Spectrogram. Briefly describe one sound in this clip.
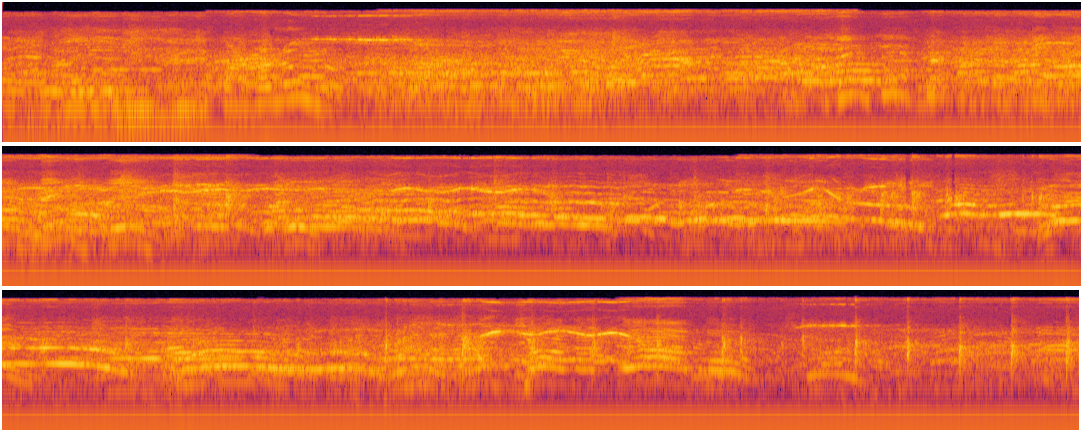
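A crowd talks and shouts all around.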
